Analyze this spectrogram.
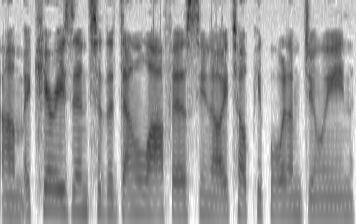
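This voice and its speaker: A woman's plain, everyday voice at a medium pitch and fairly quick pace, with fairly even intonation and a dry, close sound with no echo. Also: very clean recording, silent background. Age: 50s. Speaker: personal trainer and bodybuilder. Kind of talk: podcast interview.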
